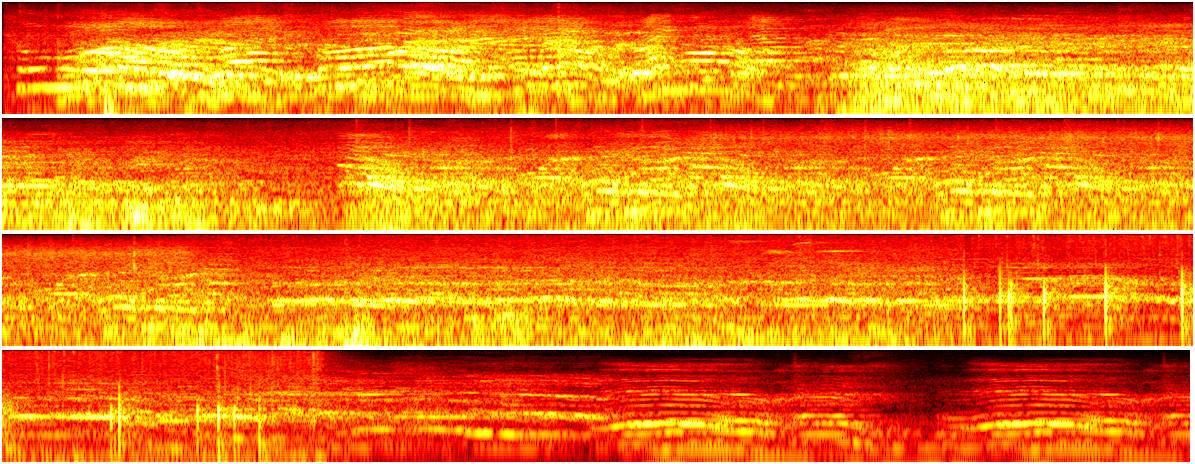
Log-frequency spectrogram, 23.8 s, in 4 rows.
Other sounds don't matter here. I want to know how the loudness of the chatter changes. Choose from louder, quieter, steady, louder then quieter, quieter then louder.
quieter.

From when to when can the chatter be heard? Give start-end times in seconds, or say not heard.
0.1-23.7.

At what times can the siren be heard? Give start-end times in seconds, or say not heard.
not heard.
